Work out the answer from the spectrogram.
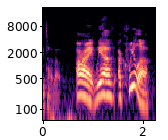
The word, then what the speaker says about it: Aquila: Alright, we have Aquila, I think is how you say it, with Jewel and Scry.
